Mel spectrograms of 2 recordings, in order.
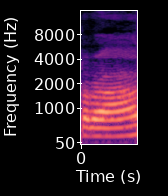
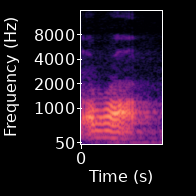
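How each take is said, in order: First: The syllable is light with an open a vowel. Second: The syllable is heavy with a rounded o-like vowel. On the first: The speaker calls it wrong. "മലയാളത്തിൽ നമ്മൾ റാ എന്ന് പറയുന്നത് പോലെ പറയരുത്" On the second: The speaker calls it right. "ഉയർത്തിയിട്ട് ഉച്ചരിക്കുക"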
